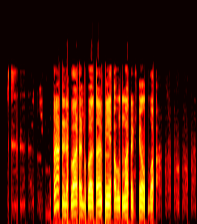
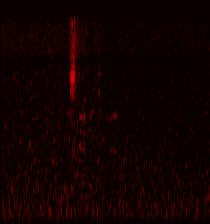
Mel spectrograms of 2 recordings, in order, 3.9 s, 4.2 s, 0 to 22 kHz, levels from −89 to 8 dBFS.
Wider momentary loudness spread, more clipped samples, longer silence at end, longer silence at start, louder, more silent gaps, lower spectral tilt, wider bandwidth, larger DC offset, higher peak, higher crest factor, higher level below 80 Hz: second, 8 LU vs 13 LU; neither; first, 0.85 s vs 0 s; first, 0.25 s vs 0 s; first, -15 LUFS vs -63 LUFS; first, 0.68-0.74 s, 0.87-0.91 s vs none; first, -4 dB/octave vs 0.5 dB/octave; second, 7.6 kHz vs 16.5 kHz; neither; first, 0 dBFS vs -40 dBFS; second, 18 dB vs 26 dB; first, -50 dBFS vs under -90 dBFS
